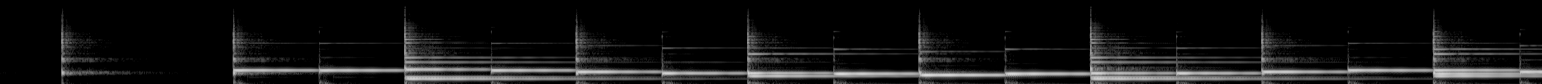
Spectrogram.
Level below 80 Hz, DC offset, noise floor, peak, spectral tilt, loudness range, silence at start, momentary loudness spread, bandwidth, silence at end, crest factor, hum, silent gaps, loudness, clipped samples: -56 dBFS; under 0.1%; -85 dBFS; -4 dBFS; -4.5 dB/octave; 5 LU; 0.6 s; 10 LU; 10.5 kHz; 0 s; 16 dB; none; none; -19 LUFS; under 0.1%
